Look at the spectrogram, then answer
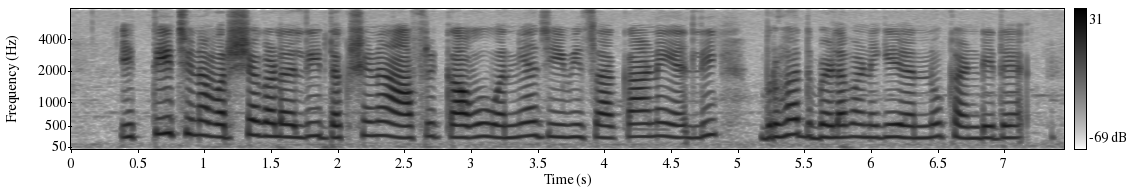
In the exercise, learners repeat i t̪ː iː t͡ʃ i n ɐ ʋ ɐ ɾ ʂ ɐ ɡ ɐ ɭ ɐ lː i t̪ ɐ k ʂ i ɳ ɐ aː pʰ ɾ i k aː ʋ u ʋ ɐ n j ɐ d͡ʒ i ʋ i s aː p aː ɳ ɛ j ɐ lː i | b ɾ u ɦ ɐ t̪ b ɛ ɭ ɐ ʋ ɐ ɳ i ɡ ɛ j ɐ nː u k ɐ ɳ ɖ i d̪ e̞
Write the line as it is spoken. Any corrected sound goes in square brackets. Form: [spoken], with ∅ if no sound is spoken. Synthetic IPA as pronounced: i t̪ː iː t͡ʃ i n ɐ ʋ ɐ ɾ ʂ ɐ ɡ ɐ ɭ ɐ lː i [d̪] ɐ k ʂ i ɳ ɐ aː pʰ ɾ i k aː ʋ u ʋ ɐ n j ɐ d͡ʒ [iː] ʋ i s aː [k] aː ɳ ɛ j ɐ lː i | b ɾ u ɦ ɐ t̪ b ɛ ɭ ɐ ʋ ɐ ɳ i ɡ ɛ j ɐ nː u k ɐ ɳ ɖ i d̪ e̞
